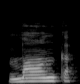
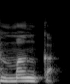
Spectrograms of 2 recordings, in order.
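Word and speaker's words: monk: उसी प्रकार देखिए आप, मॉन्क, हम इसको क्या बोलते हैं, मॉन्क। मॉन्क, ये हमारी जो है आम प्रोनाउंसिएशन होती है जब हम इंग्लिश में इसको बोलते हैं, जबकि इसका क्या होता है, मंक। मंक, मंक, ये नाउन है।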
